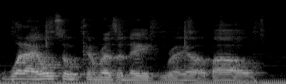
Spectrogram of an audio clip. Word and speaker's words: Raya: Raya. Yeah, Raya. Like Okay, a ray of got it.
